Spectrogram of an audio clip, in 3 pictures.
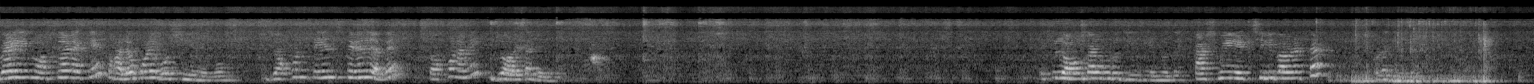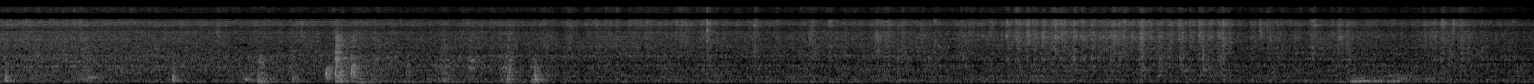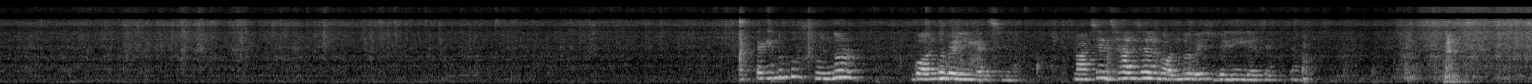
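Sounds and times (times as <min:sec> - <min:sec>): paste sizzling in oil: 0:00.0 - 0:46.0
spatula scraping a wok: 0:02.3 - 0:11.3.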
